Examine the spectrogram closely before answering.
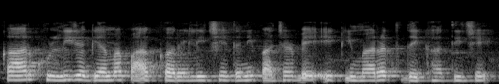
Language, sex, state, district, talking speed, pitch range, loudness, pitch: Gujarati, female, Gujarat, Valsad, 155 wpm, 180-200 Hz, -17 LUFS, 195 Hz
